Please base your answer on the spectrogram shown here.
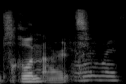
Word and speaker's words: Schoenaerts: I had to learn how to pronounce his name, Schoenaerts. I wouldn't want to say that 10 times fast. Yeah. Well, it's very funny because even he doesn't know how to pronounce his name. He says Schoenaerts, but Belgians and Flemish people say, no, it's Schoenaerts.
